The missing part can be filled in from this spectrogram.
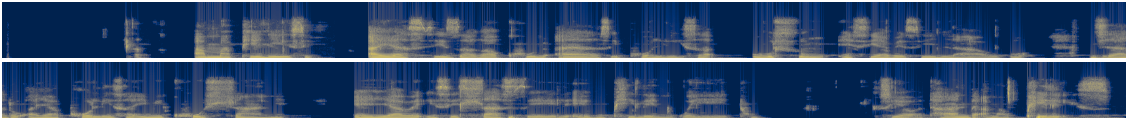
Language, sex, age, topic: North Ndebele, female, 36-49, health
